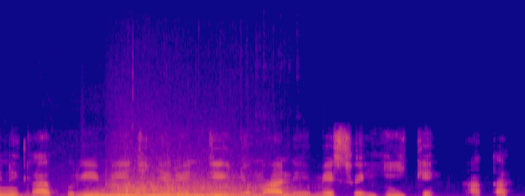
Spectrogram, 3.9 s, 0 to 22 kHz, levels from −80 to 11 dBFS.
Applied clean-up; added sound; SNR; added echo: none; Accelerating, revving, vroom / Car; 0 dB; none.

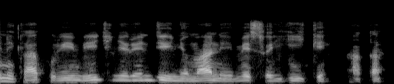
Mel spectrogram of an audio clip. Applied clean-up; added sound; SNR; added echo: neural mask model Resemble Enhance denoiser.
